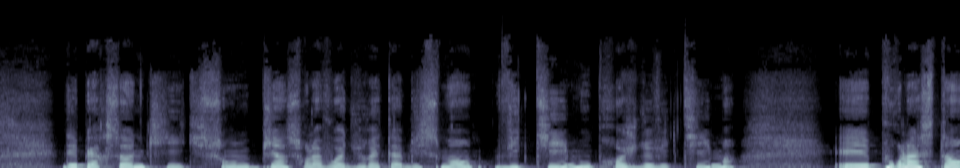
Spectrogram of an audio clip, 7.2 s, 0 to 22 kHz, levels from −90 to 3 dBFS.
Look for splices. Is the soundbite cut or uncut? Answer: cut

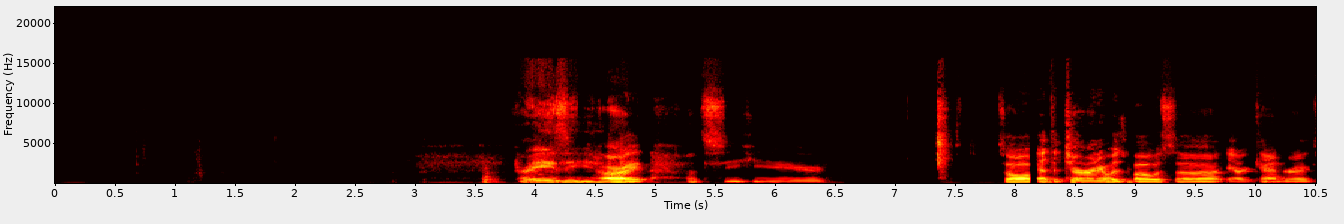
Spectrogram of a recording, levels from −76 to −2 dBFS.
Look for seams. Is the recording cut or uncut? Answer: cut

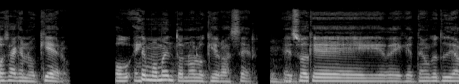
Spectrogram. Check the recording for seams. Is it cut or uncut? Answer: cut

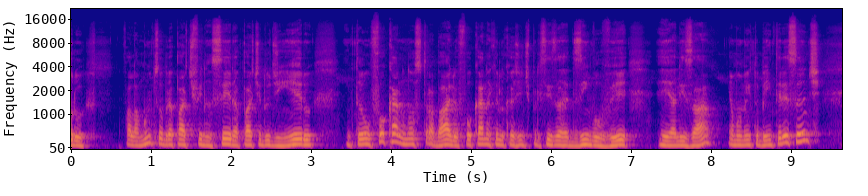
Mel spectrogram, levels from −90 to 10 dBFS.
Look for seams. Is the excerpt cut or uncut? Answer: uncut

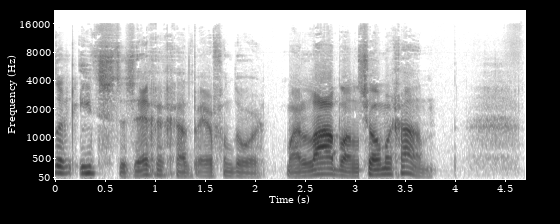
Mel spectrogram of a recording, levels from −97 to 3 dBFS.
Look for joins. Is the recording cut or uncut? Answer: cut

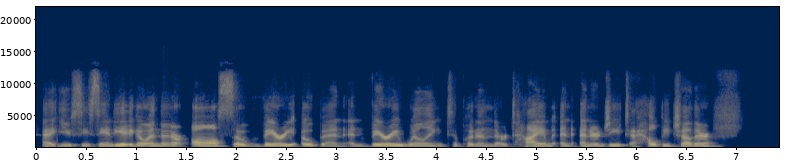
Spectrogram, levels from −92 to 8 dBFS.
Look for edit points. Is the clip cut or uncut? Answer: uncut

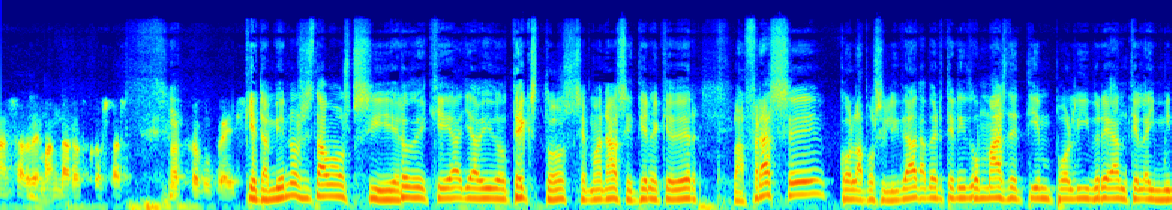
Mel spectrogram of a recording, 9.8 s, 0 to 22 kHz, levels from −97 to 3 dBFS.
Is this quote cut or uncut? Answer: cut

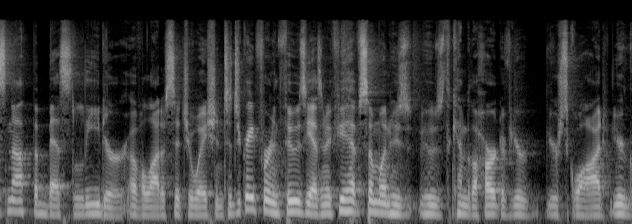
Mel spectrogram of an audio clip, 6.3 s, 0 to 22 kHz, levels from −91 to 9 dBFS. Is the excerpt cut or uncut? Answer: uncut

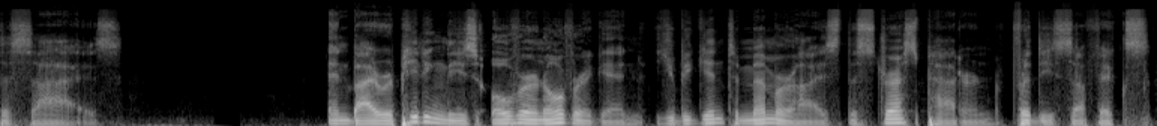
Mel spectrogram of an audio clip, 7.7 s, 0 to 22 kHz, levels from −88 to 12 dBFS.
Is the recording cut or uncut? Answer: uncut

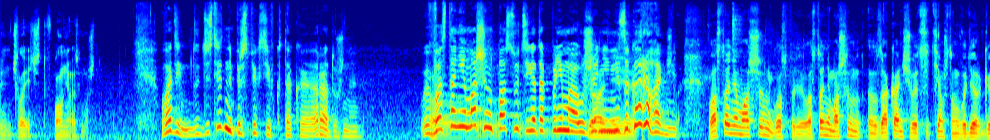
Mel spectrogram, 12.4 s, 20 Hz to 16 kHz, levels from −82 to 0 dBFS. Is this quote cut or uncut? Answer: uncut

